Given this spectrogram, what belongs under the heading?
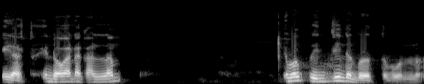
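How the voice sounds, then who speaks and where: A man, unwell, giving a slow, plain, repetitive gardening demonstration as a channel host. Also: mid-range voice, very animated, no room sound, muffled recording. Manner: speaks slowly and plainly, repeating points.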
